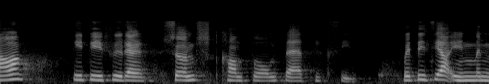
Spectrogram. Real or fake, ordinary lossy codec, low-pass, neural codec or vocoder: fake; none; none; codec, 16 kHz, 1 kbps, FunCodec, trained on Chinese and English, 50 frames a second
